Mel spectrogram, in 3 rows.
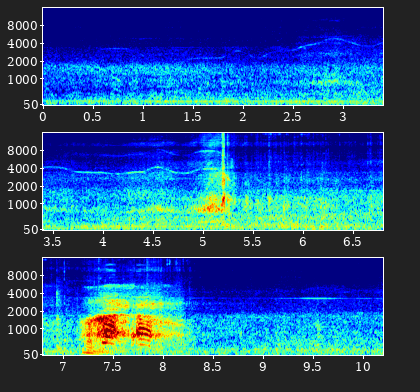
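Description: Freewing 80 mm MiG-21 electric ducted-fan jet landing: a faint high fan whine that wavers in pitch, then a sharp knock about five seconds in. About seven seconds in, a loud burst of a person's voice lasting about a second.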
